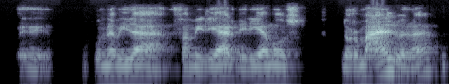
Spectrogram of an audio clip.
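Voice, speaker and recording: At a very slow pace, a man speaks at a medium pitch in a dry, close sound with no echo. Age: 50s. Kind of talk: interview testimony.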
